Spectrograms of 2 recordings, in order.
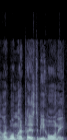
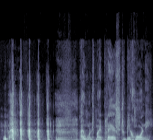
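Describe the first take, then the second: First: Said in the usual way. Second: Put-on slow, slurred generic Dutch accent; Louis Van Gaal. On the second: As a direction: put on a hammed-up Dutch football manager's accent. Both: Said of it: "can you please do a Van Gaal accent".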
